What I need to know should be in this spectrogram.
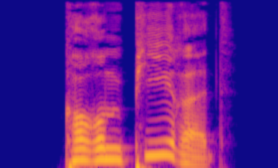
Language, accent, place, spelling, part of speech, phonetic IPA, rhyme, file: German, Germany, Berlin, korrumpieret, verb, [kɔʁʊmˈpiːʁət], -iːʁət, De-korrumpieret.ogg
- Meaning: second-person plural subjunctive I of korrumpieren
